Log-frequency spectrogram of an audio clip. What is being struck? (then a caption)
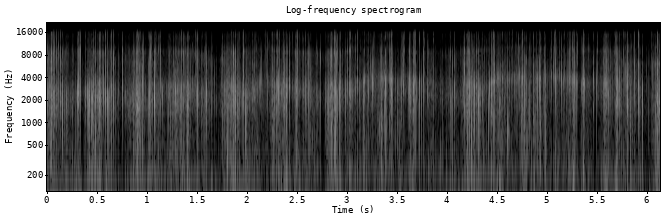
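Small plastic bag of plastic pearl beads. Fingertips squeeze and rub a small clear bag full of plastic pearl beads, and the beads rattle inside. The result is a dense, bright, continuous crackling and rustling with almost no low end.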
